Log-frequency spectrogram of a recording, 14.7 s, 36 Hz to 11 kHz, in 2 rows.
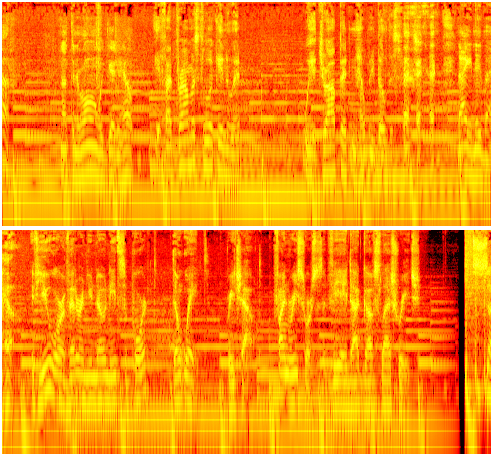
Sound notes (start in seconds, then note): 5.9 chuckles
